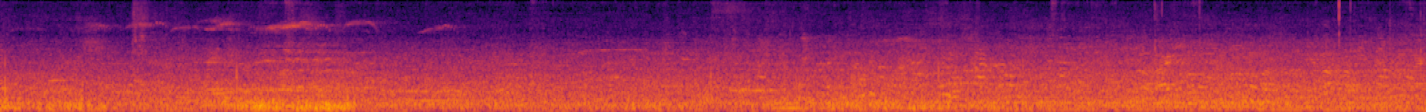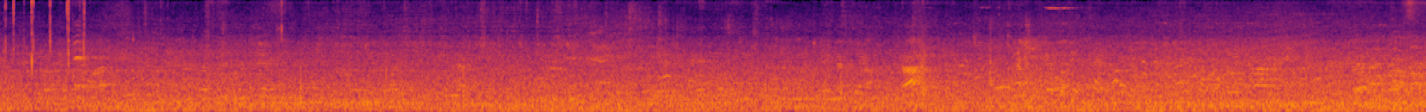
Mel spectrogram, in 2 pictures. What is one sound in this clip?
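Footsteps walk along a paved street.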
